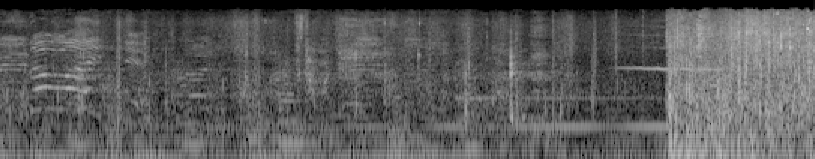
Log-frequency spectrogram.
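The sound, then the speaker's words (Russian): An explosion in a war film: voices talk over a busy background, then a sudden, heavy blast erupts and roars on until the end. “Пригибаются от взрыва.”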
